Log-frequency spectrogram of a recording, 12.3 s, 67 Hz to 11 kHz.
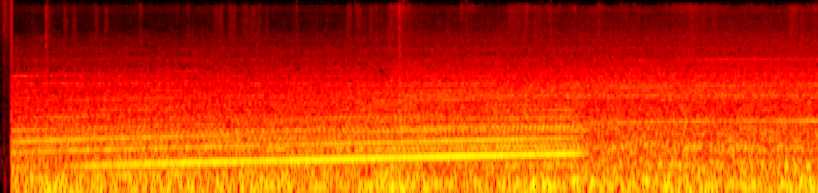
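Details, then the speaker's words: Aston Martin V8/V12 six-speed gearbox in sixth gear at about 65 mph, light throttle, gradual acceleration: steady low whine rising with road speed, gone once more throttle and load come on; normal gear whine, no failure expected. "so this is sixth gear at about 65 mile an hour we're just very lightly resting our foot on the throttle and just going for a gradual acceleration and you can hear this noise quite intrusively in the"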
